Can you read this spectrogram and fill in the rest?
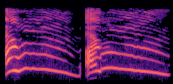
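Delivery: long high howl like a lone wolf calling. A narrator's reading. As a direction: throw your head back and howl for the pack. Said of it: "talk to the wolves, ... he started going".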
